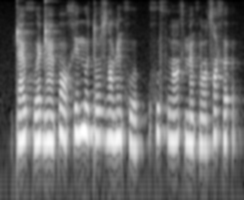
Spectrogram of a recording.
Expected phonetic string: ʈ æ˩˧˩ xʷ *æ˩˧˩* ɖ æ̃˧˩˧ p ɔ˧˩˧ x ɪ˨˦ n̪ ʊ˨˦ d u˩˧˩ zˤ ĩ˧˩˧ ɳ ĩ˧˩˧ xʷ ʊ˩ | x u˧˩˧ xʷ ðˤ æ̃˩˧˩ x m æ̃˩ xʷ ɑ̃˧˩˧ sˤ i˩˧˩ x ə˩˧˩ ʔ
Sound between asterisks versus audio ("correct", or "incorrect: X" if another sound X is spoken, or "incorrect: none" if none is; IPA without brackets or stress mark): correct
